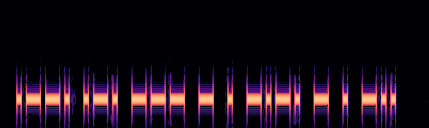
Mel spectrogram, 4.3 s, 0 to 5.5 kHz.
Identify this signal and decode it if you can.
Morse code, heard as a keyed tone, about 25 wpm, 600 Hz. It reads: PROTECTED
